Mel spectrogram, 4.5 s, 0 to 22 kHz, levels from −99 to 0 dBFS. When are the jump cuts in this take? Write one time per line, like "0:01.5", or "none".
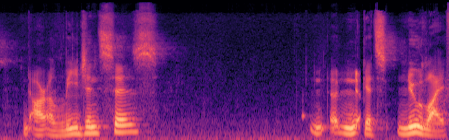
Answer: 0:03.6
